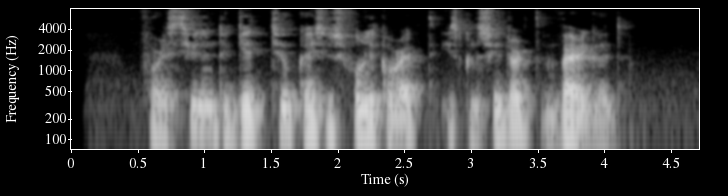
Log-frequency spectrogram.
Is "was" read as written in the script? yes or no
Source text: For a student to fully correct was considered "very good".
no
